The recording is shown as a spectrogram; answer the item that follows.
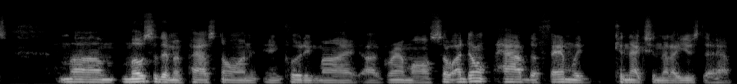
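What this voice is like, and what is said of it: Mixed regional American accent, part Kentucky. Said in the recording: “your accent ... it's not Detroit, and it's not North Carolina ... So it's a little bit Kentucky.”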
